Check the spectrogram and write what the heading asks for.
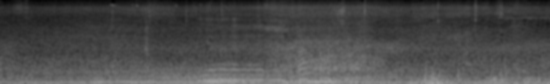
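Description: Street traffic: a nearby vehicle engine hums steadily and grows louder towards the middle, over general roadway noise.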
